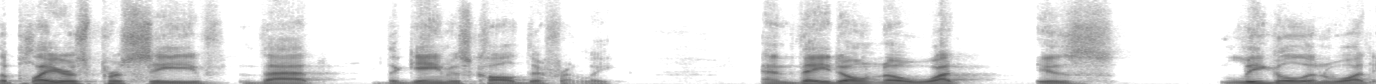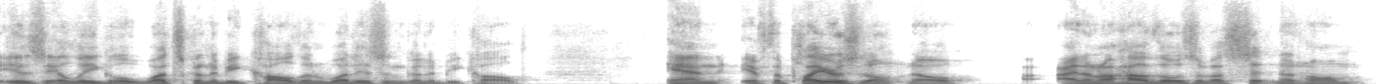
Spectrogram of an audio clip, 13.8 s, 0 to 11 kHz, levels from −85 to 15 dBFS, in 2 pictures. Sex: male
